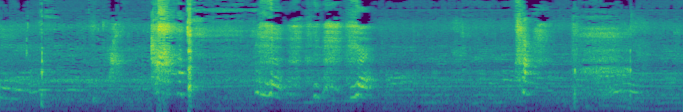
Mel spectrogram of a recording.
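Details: A child giggles in short bursts, with a few sharp coughs breaking into the laughter; cough triggered by laughing.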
